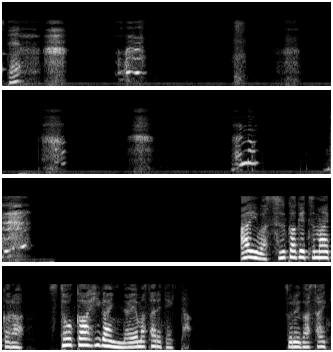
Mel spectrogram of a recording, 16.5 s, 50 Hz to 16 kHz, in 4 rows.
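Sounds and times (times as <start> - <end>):
speech: 0.0 - 0.3, 11.3 - 14.7, 15.9 - 16.4
woman sobbing and whimpering: 0.0 - 2.1, 4.6 - 5.0, 7.0 - 7.4, 8.2 - 8.7
faint steady hum: 0.0 - 8.9, 11.2 - 16.4.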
